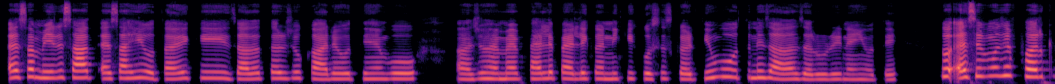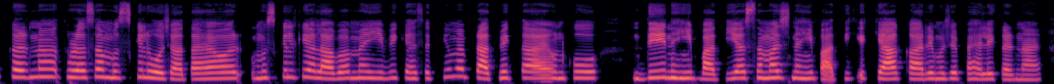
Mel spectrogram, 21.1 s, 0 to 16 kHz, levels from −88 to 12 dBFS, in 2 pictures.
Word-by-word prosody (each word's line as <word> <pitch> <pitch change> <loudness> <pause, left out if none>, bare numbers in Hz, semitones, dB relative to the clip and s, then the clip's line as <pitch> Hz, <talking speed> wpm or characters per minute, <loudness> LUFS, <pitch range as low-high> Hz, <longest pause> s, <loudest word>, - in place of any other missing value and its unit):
ऐसा 305 +2 +3
मेरे 285 -1 +1
साथ 290 0 +5
ऐसा 255 +2 0
ही 270 +2 -1
होता 250 -4 -2
है 245 +3 0
कि 275 -1 -4
ज़्यादातर 245 +3 -1
जो 270 +1 -6
कार्य 235 -1 0
होते 240 +1 -4
हैं 240 0 -4
वो 245 +1 -1 0.4
अ, 230 -1 -2
जो 245 +3 -4
है 250 -1 +1
मैं 245 0 0
पहले-पहले 250 0 -1
करने 245 -1 -4
की 255 +1 -9
कोशिश 245 +1 -4
करती 230 +2 -3
हूँ, 300 +2 0
वो 335 0 0
उतने 295 -2 -1
ज़्यादा 235 -4 +1
ज़रूरी 225 +1 -3
नहीं 220 0 -7
होते। 210 0 -10 0.4
तो 345 - +4
ऐसे 335 +1 +5
मुझे 375 +2 +1
फ़र्क 330 -1 +7 0.2
करना 325 +1 +2
थोड़ा-सा 305 +1 +3
मुश्किल 300 +1 -2
हो 275 -3 +5
जाता 235 -2 -1
है 245 +1 +2
और 265 +1 0
मुश्किल 290 +3 -3
के 320 +2 -4
अलावा 260 -3 +3
मैं 280 +1 0
ये 270 -1 -1
भी 275 +2 -6
कह 275 -2 -3
सकती 260 +3 -9
हूँ, 335 - -8
मैं 345 -1 0
प्राथमिकताएँ 255 - +2
उनको 275 +1 -1 0.4
दे 285 +5 +3
नहीं 275 -1 +4
पाती 230 0 +1
या 275 0 +3
समझ 285 +1 +2
नहीं 260 -1 +1
पाती 245 - -1
कि 245 - -6
क्या 245 -2 +6
कार्य 240 0 +1
मुझे 250 +1 -2
पहले 235 -1 -2
करना 215 -2 -4
है। 210 - -9
260 Hz, 190 wpm, -23 LUFS, 240-285 Hz, 0.4 s, फ़र्क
